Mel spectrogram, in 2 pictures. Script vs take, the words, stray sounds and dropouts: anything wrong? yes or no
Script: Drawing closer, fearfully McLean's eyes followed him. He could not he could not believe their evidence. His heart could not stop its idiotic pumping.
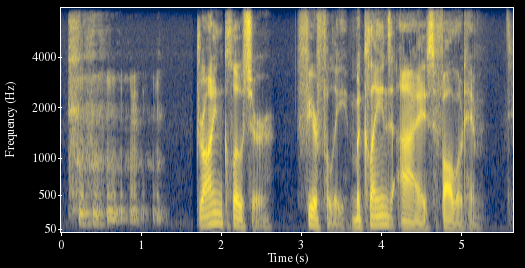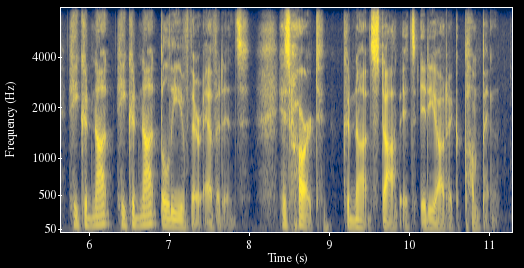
yes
